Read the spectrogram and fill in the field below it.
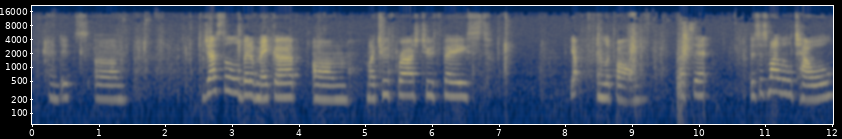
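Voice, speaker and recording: Noticeable background noise runs under the voice. The intonation stays fairly even. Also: woman. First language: Norwegian. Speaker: vlogger. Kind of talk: casual vlog packing walkthrough.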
